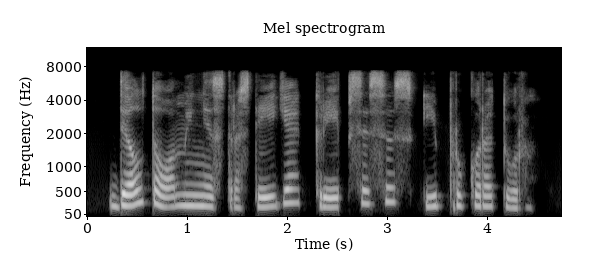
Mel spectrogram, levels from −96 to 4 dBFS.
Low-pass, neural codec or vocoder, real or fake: 7.2 kHz; codec, 16 kHz, 2 kbps, X-Codec, WavLM features, trained on Multilingual LibriSpeech; fake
